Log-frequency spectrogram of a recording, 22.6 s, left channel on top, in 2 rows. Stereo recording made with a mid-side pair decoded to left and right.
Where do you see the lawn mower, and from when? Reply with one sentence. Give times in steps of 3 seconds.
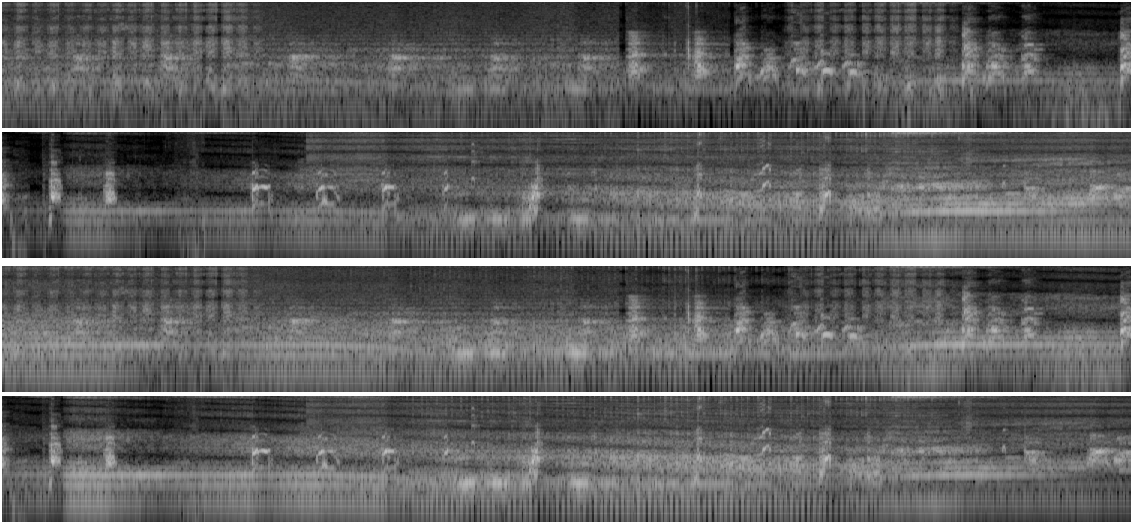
In this clip you hear the lawn mower on the right from 0 s, in the centre from 18 s and on the left from 21 s.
